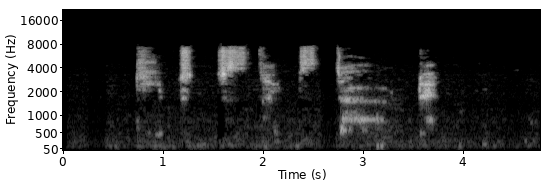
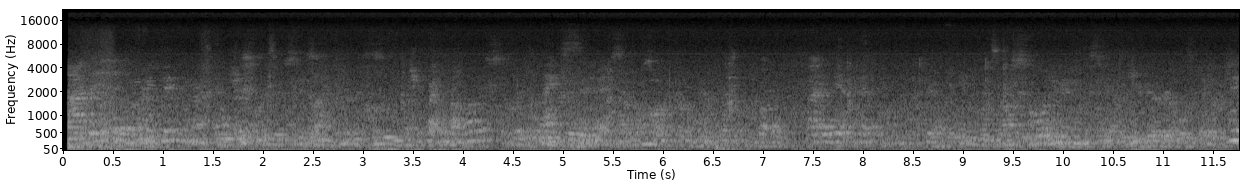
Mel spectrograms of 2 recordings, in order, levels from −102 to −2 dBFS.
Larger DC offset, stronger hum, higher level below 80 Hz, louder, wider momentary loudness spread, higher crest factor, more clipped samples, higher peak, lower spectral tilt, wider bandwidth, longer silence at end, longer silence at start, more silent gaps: neither; neither; second, -88 dBFS vs -62 dBFS; first, -29 LUFS vs -45 LUFS; first, 16 LU vs 6 LU; first, 26 dB vs 16 dB; neither; first, -8 dBFS vs -28 dBFS; second, 4 dB/octave vs -6 dB/octave; second, 8 kHz vs over 20 kHz; first, 1.05 s vs 0 s; first, 0.75 s vs 0.05 s; neither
